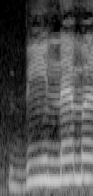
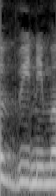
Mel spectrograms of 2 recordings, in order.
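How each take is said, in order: First: विनिमय as "binemay", with b; wrong pronunciation. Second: विनिमय as "vinimay", with v; correct pronunciation. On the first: Teacher showing the error, विनिमय as "binemay". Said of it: "विनिमय नहीं होता". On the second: Teacher correcting the error, विनिमय as "vinimay". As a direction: say विनिमय with short i vowels. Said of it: "विनिमय होता है". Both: Shown as a demonstration.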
